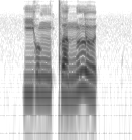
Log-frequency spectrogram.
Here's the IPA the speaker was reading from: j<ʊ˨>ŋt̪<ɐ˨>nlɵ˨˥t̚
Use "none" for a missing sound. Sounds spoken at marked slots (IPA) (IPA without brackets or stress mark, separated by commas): ʊ˨, ɐ˨˥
